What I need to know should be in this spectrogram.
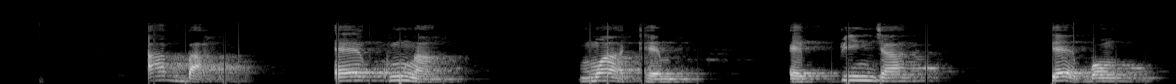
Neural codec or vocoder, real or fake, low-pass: none; real; 7.2 kHz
